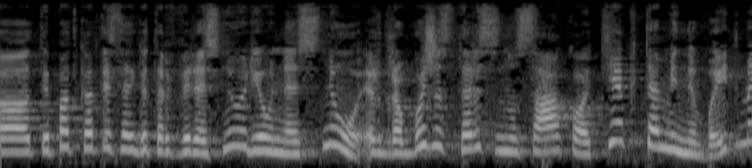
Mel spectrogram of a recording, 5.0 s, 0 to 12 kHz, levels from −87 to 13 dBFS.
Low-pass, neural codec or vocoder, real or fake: 10.8 kHz; none; real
